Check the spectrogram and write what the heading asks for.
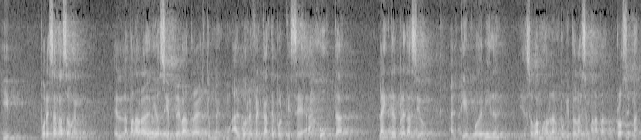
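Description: A man's voice: mid-range voice, normal speed, darkish tone, slight background noise. Man teaching Bible study in echoey hall. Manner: explains step by step, asks listeners questions. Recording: roomy hall, distant mic, dull.

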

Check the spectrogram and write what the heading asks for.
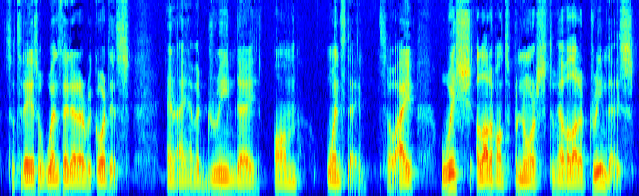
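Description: A Dutch business coach hosts his own podcast solo, talking casually with many fillers and restarts. His voice is deep and creaky.

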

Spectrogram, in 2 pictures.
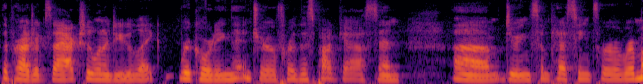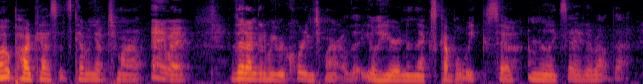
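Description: Female American podcast host, gravelly, smoky and hoarse from a cold, creaky mid-pitched delivery, chatty, self-deprecating and informal. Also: steady tone, fast talker, darkish tone. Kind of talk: casual podcast intro chat. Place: at home.

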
